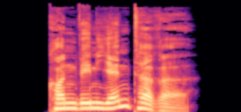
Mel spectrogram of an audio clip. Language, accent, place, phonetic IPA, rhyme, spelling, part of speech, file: German, Germany, Berlin, [ˌkɔnveˈni̯ɛntəʁə], -ɛntəʁə, konvenientere, adjective, De-konvenientere.ogg
- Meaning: inflection of konvenient: 1. strong/mixed nominative/accusative feminine singular comparative degree 2. strong nominative/accusative plural comparative degree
